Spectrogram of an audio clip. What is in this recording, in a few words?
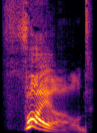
Female Blood Elf Attack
